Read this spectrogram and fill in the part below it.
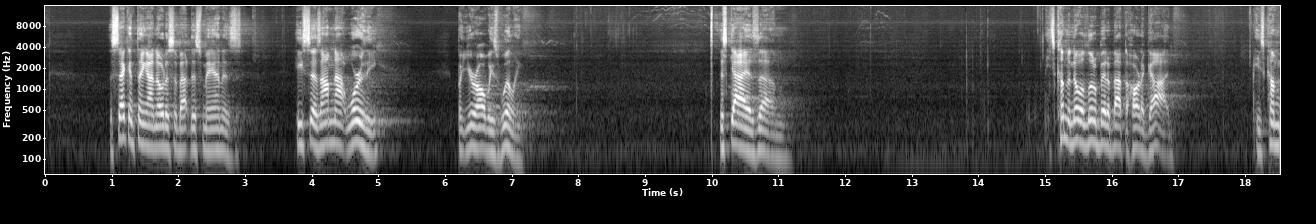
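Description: A middle-aged man speaks slowly and deliberately into a microphone, with pauses between phrases.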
